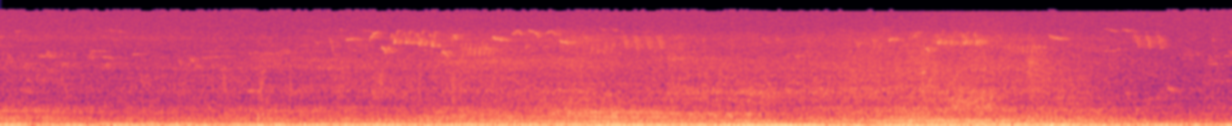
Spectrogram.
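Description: Outdoor village ambience: small birds chirping repeatedly over a steady low rumble. A broader noise swells through the middle and fades again near the end.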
